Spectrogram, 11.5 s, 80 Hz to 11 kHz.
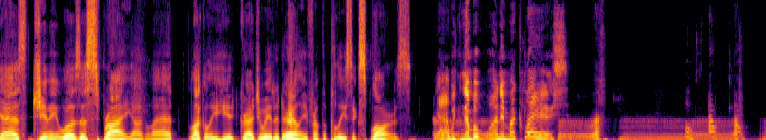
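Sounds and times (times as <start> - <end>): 
speech: 0.0 - 9.5, 10.4 - 11.4
dogs growling: 6.5 - 7.6, 8.3 - 11.4.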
